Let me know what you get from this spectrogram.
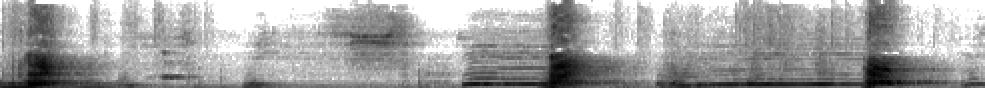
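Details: Puppy Balto insisting that Max, a husky, play with him and his toy chicken; sharp barks punctuate long, steady, even-pitched whining moans, with two loud yelps spaced about two seconds apart.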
